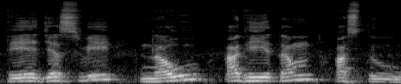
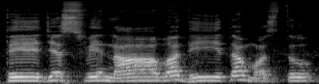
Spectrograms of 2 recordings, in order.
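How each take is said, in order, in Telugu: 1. పదాలు ఒక్కొక్కటిగా పలుకుతారు. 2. పదాలు కలిపి ఒకేసారి పలుకుతారు.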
